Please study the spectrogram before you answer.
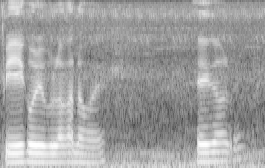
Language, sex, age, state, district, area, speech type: Assamese, male, 18-30, Assam, Lakhimpur, urban, spontaneous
